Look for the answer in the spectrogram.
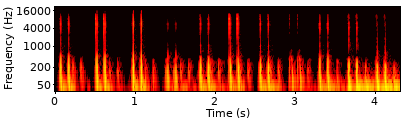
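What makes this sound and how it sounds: A small blue plastic comb with fine teeth is held in the hand while a thin plastic stick scratches and flicks along its teeth. It makes quick, dry ticks, often in close pairs, with a dull low body and brief bright edges. The uneven rhythm grows slightly louder toward the end.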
